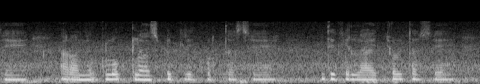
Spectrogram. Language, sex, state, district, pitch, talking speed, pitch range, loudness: Bengali, female, Tripura, Unakoti, 225 Hz, 110 wpm, 210-235 Hz, -15 LUFS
